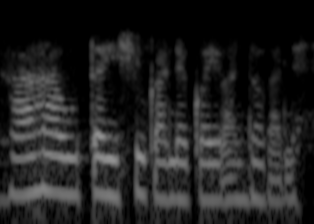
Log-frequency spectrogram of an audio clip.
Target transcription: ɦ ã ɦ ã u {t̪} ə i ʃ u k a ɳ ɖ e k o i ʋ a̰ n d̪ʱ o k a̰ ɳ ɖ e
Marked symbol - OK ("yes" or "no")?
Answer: yes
